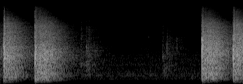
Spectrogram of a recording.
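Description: Meat pounder striking boneless, skinless chicken breasts to flatten them: two sharp blows in quick succession at the start, then a faint knock near the end.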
